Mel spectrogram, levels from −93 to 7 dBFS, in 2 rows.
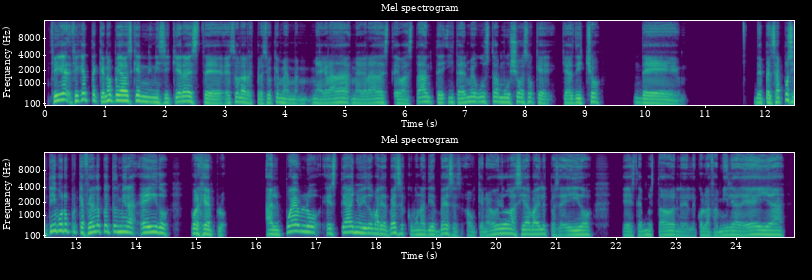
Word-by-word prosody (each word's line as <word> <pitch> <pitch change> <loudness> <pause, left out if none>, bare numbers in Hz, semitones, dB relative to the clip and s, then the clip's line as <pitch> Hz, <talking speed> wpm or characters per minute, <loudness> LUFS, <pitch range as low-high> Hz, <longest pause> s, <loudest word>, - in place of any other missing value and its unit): Fíja 210 +7 +6
fíjate 205 +1 +2
que 155 - +2
no, 200 +4 +4
pues, 200 - +6
ya - - +10
ves 190 -2 +7
que 195 0 +4
ni 160 -3 +1
ni 145 -1 +1
siquiera, 155 +7 +2
este, 120 -5 +1
eso 125 +5 -3
de - - -1
la 145 -1 +2
respiración 125 -1 -5
que 150 - -5
me 130 -3 -2
me 115 -1 -7
me 115 +3 -9
agrada, 130 +4 -2
me 120 0 -7
agrada, 120 +4 -4
este, 120 -1 -4
bastante, 140 - -3
y 145 0 -6
también 135 +2 -2
me 160 - 0
gusta 160 +1 -2
mucho 150 +1 +1
eso 145 0 -3
que 115 -5 -6
que 125 - -5
has 125 0 -2
dicho 130 +2 0 0.5
de 120 -7 -1 1.2
de 135 0 -2
pensar 145 +2 +2
positivo, 225 - +4
¿no? 260 -4 +1
Porque 205 -3 0
al - - -2
final 195 +4 +4
de 235 -1 +1
cuentas, 225 -1 -1
mira, 215 -3 +3
he 195 +3 +6
ido, 200 -5 +3 0.3
por 170 0 +4
ejemplo, 135 -6 0 0.6
al 140 -2 0
pueblo, 225 - +3
este 165 +4 -2
año 205 -1 +3
he - - +1
ido 175 -1 +2
varias 155 -4 0
veces, 160 -1 0
como 135 -2 -8
unas 135 -1 -3
10 135 -2 -3
veces, 115 - -2
aunque 110 -2 -10
no 125 +7 -4
he - - -1
ido 170 0 +1
así 150 -1 0
a 145 - +1
baile, 145 +1 -1
pues, 125 -5 -11
he 120 0 -4
ido, 130 0 -1 0.5
este, 115 -2 -8
hemos 125 +3 -5
estado 125 +3 -5
en 120 -2 -8
el 100 -2 -11
con 115 +3 -7
la 115 - -5
familia 120 +6 -5
de 120 +3 -2
ella, 135 -3 -1
135 Hz, 195 wpm, -23 LUFS, 120-165 Hz, 1.2 s, ya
